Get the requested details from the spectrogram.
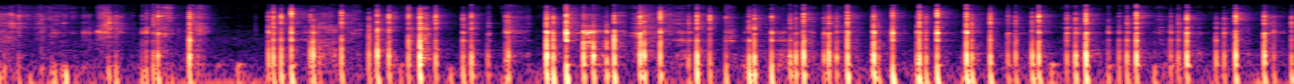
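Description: A long, flat, solid wooden incense stick holder with inlaid stars, held in the hands, is tapped and scratched with fingernails. Dozens of quick, dry, bright clicks and taps follow one another with almost no ring, mixed with soft scratching, with a slightly quieter, scratchier stretch near the start.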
